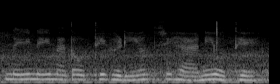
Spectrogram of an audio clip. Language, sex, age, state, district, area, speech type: Punjabi, female, 18-30, Punjab, Pathankot, urban, spontaneous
